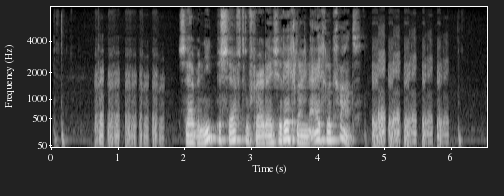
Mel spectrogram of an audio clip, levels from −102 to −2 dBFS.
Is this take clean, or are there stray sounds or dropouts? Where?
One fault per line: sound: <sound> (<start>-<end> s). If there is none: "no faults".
sound: laugh (0.7-1.7 s)
sound: laugh (4.8-6.0 s)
